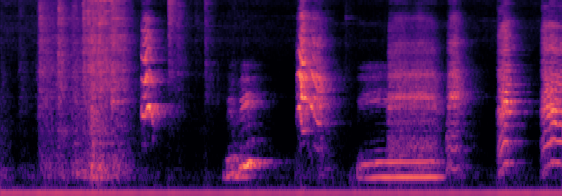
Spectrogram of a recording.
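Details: A pet monk parakeet, also called a Quaker parrot, talking and singing with its owner indoors gives harsh bursts and a steady held note, mixed with speech-like squeaky syllables repeated irregularly.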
